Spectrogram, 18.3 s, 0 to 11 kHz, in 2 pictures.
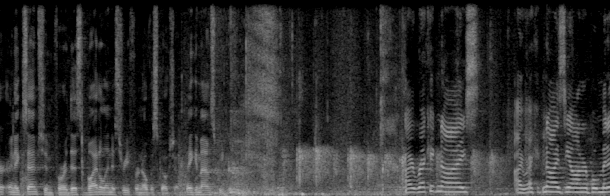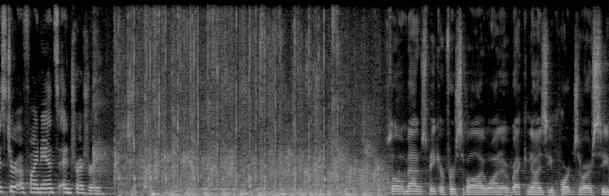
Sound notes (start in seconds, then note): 8.9 applause; 13.6 applause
